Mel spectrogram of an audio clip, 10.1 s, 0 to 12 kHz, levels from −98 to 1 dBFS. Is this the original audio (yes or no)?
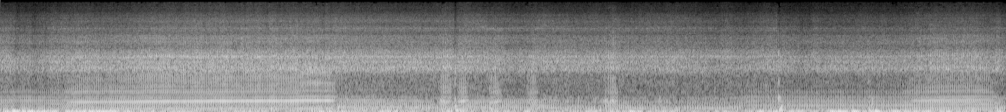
yes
